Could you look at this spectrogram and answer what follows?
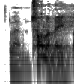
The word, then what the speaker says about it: Ptolemy: Oh, and his full name, Professor Richard Rowell Ptolemy Powell. – Mm. – Like, you know, like one of the Egyptian pharaohs. – Ptolemy. – Oh, Ptolemy, is that how you pronounce that?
